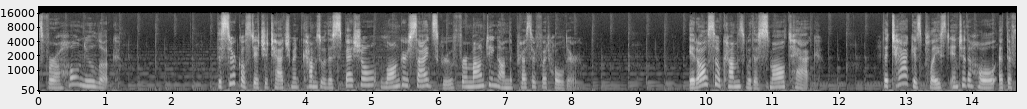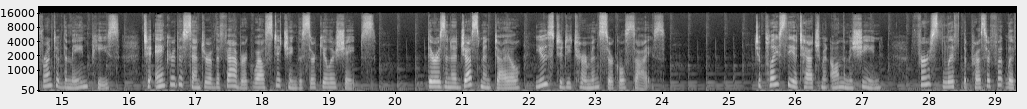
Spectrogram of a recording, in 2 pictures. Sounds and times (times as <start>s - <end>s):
Speech: 0.0s - 1.2s, 2.7s - 8.1s, 9.8s - 11.8s, 12.7s - 19.7s, 20.5s - 24.0s, 25.4s - 29.3s
Music: 0.0s - 29.3s.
